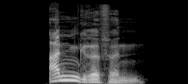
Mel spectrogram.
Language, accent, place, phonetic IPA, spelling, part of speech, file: German, Germany, Berlin, [ˈanˌɡʁɪfn̩], angriffen, verb, De-angriffen.ogg
- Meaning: inflection of angreifen: 1. first/third-person plural dependent preterite 2. first/third-person plural dependent subjunctive II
